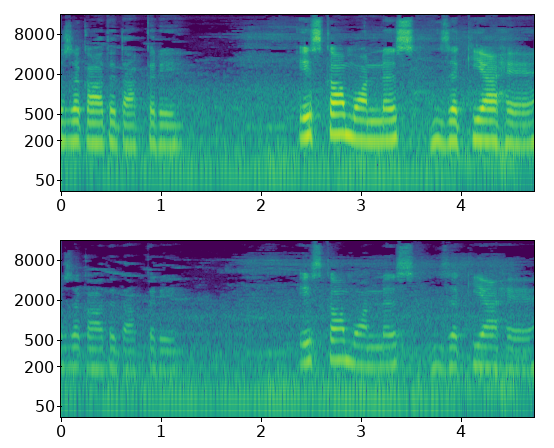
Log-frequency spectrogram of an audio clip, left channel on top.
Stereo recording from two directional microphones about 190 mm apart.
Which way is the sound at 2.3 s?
45° left (ahead or behind).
